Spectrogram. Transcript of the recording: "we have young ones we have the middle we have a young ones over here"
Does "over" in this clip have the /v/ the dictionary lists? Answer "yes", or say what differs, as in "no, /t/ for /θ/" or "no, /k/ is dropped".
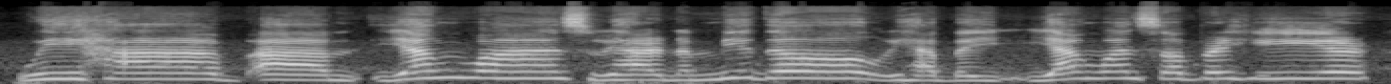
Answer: no, /b/ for /v/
